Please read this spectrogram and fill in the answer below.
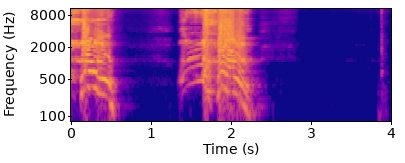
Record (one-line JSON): {"cough_length": "4.0 s", "cough_amplitude": 32768, "cough_signal_mean_std_ratio": 0.52, "survey_phase": "beta (2021-08-13 to 2022-03-07)", "age": "65+", "gender": "Male", "wearing_mask": "No", "symptom_none": true, "smoker_status": "Current smoker (e-cigarettes or vapes only)", "respiratory_condition_asthma": false, "respiratory_condition_other": false, "recruitment_source": "REACT", "submission_delay": "3 days", "covid_test_result": "Negative", "covid_test_method": "RT-qPCR", "influenza_a_test_result": "Unknown/Void", "influenza_b_test_result": "Unknown/Void"}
